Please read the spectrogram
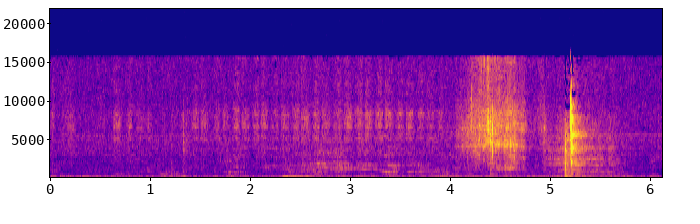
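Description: Graphite pencil scratching lines onto paper, faint and intermittent, with a soft knock about two seconds in and a sharp click about five seconds in.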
